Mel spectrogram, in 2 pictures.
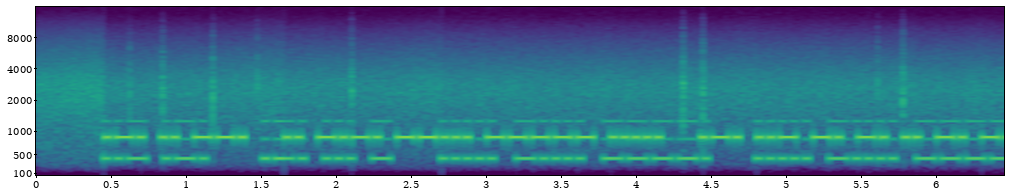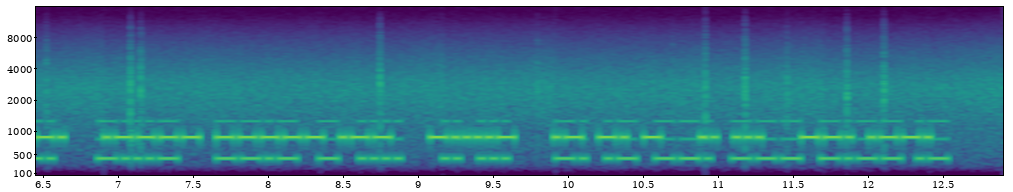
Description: Morse code, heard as two keyed tones, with static crashes. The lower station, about 30 wpm, 420 Hz: UR RST 569 569 <BT> QTH IS NAGOYA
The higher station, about 32 wpm, 880 Hz: RIG IC705 RUNNING 10W - ANT IS GP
